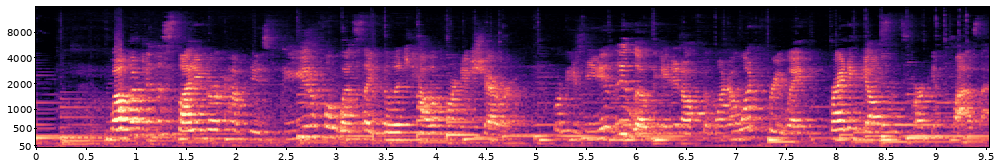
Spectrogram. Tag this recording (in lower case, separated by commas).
music, speech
